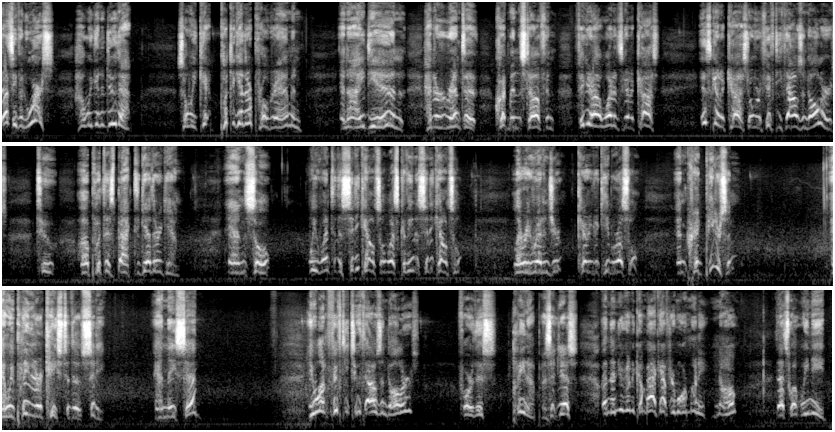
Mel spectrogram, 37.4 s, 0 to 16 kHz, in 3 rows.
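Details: Adult male never-smoker with two bouts of vocal cord cancer, probably from secondhand smoke; one third of the vocal cords removed in 2008, leaving a raspy voice; dysphonia after partial vocal cord resection.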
